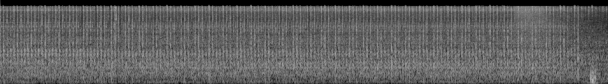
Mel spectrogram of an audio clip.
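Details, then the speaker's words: 2017 Toyota Hilux 2.8 diesel with a replacement engine after the original seized under 180,000 km, during testing after a first short drive: loud, even clatter at steady high revs, crisp, no knock or miss; healthy. "fala a verdade ele essa melodia da Hilux 2.8 ficou animalesca show de bola né o motor está montadinho sequinho certo"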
